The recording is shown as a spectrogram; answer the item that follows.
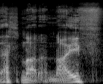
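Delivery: put-on Australian movie hero voice. Pulling out a bigger knife: Crocodile Dundee impression. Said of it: "Was that a good Crocodile Dundee impression?".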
